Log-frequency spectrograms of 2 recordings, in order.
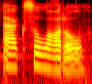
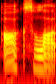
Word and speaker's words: axolotl: it's gonna do right here axolotl it's my axolotl I was gonna say ox a lot also thank got it you know they had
